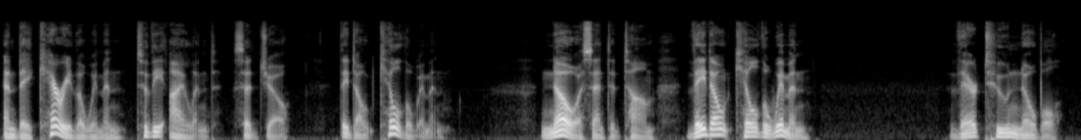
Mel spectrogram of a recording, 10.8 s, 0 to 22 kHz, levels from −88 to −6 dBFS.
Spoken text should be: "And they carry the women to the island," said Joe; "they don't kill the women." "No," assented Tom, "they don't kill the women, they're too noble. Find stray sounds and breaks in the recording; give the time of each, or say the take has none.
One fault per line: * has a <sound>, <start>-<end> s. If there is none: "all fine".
all fine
